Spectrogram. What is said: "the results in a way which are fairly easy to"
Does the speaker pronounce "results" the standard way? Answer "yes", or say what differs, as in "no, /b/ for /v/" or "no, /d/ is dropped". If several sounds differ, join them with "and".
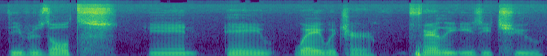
yes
